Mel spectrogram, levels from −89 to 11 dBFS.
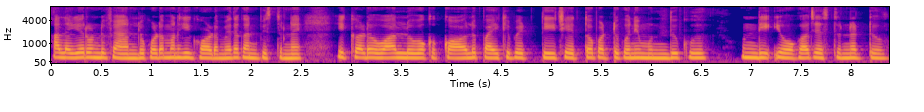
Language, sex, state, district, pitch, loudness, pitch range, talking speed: Telugu, female, Andhra Pradesh, Chittoor, 205 Hz, -13 LUFS, 200-210 Hz, 155 wpm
